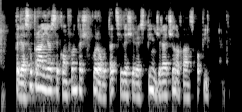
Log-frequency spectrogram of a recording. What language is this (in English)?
Romanian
